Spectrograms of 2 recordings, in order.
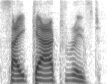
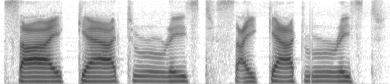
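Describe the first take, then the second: First: Said in the usual way. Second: psychiatrist stretched slowly, syllable by syllable; slow, clear teaching repetition of psychiatrist. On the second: Shown as a demonstration. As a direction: spell out psychiatrist slowly for students. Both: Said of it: "इसको धीरे धीरे pronounce करेंगे".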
